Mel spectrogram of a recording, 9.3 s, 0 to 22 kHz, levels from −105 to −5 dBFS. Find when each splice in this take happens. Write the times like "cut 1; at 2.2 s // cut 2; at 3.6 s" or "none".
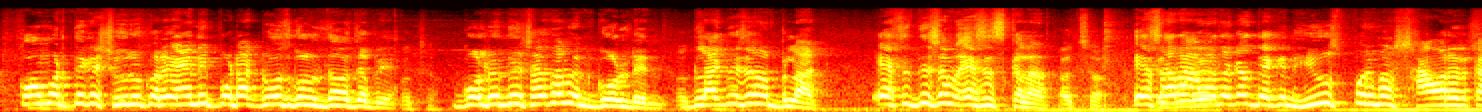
none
